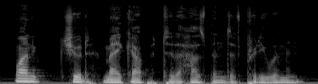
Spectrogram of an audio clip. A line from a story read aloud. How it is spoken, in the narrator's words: said Denisov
